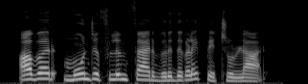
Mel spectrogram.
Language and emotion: Tamil, neutral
